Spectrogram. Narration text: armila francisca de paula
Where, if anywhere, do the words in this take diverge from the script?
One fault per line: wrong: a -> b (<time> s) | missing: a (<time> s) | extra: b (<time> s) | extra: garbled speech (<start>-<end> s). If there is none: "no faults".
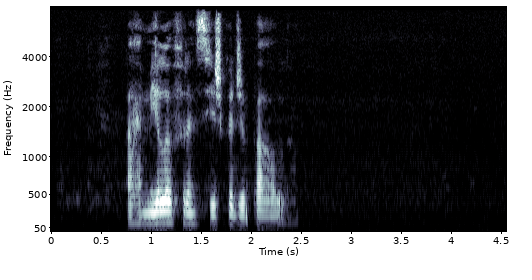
no faults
